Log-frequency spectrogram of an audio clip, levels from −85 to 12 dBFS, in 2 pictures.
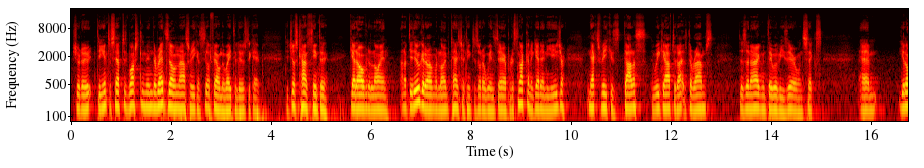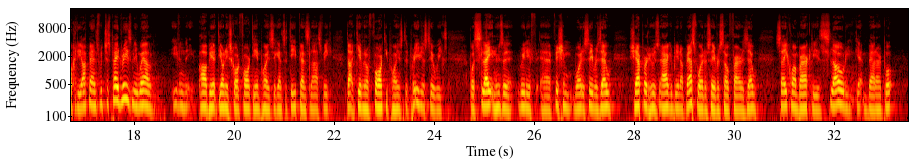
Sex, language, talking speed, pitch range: male, English, 240 wpm, 140-165 Hz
